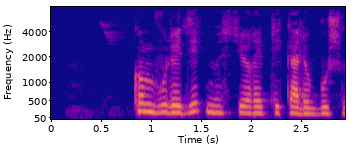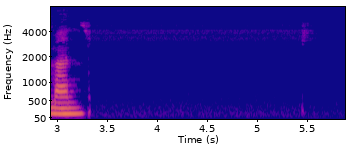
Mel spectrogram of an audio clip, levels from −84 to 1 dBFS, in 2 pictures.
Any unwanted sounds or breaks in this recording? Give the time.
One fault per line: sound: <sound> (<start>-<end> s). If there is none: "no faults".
no faults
